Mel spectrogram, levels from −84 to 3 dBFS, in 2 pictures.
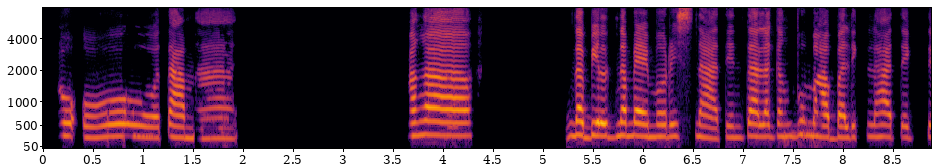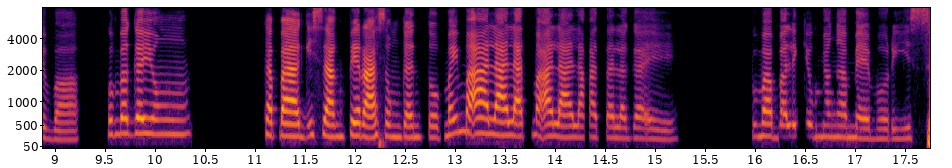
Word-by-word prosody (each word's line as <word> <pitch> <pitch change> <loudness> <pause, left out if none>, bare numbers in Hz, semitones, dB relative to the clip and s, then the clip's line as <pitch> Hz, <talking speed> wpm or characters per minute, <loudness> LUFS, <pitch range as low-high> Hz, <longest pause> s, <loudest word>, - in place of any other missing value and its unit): Oo 250 -2 -2
tama. 220 -3 -3 1.7
Mga 290 +2 +3 1.3
nabuild 270 -2 +3
na 275 +1 +3
memories 255 -1 +1
natin 235 0 -4
talagang 255 0 -1
bumabalik 240 -4 -2
lahat 250 -1 -3
eh, 230 - -8 0.2
di 240 - -7
ba? 185 -2 -8 0.3
Kumbaga 320 +1 +2
yung 305 -1 -5 0.7
kapag 270 -3 +6
isang 255 -3 +3
pirasong 250 -2 +3
ganto, 235 -1 -4
may 295 +3 -1
maalala 295 -7 +5
at - - -52
maalala 250 -3 0
ka 245 - -6
talaga 225 -1 -6
eh. 195 -1 -12 0.7
Bumabalik 255 -1 -2
yung 250 - -10
mga 245 -1 -6
memories. 210 -1 -4
250 Hz, 100 wpm, -21 LUFS, 230-275 Hz, 1.7 s, kapag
